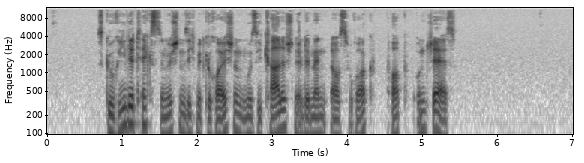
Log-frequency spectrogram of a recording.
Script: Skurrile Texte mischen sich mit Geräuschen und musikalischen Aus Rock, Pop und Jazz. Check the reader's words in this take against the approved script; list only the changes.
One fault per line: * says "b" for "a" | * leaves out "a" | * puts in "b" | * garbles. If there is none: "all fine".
* puts in "Elementen"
